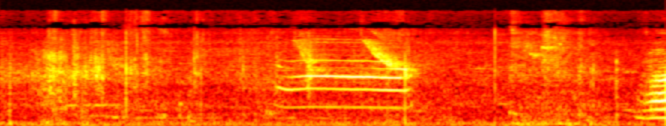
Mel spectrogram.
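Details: Domestic cat during bathing, a single steady meow of under a second in the middle, with Bengali speech from a woman before and after and a sharp rising sound at the very end.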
